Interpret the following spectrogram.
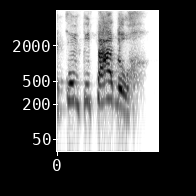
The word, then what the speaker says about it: computador: É computador ou é computador? É computador. A minha sílaba tônica não é a antepenúltima. Ou não é a penúltima, perdão. A minha sílaba tônica é a última.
